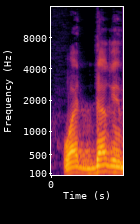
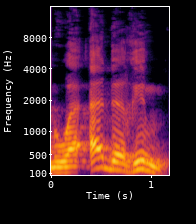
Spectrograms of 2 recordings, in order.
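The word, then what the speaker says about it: وادّغم: yudilu juga memasukkan waddagim Kenapa ngambilnya waddagim ya l karena menyesuaikan Baat syairnya waddagim bukan wa adghim tapi waddagim Fami War ro dan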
